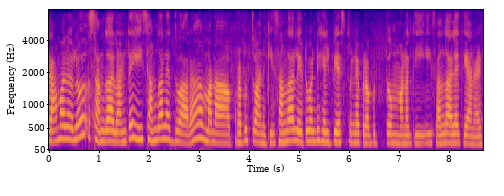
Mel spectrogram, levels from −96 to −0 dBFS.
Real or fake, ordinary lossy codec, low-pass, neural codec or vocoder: fake; none; none; codec, 16 kHz, 2 kbps, X-Codec, HuBERT features, trained on LibriSpeech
